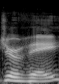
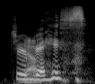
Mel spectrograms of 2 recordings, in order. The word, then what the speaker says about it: Gervais: Is that Ricky Gervais here? – Gervais? – No, I pronounce it the French way.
